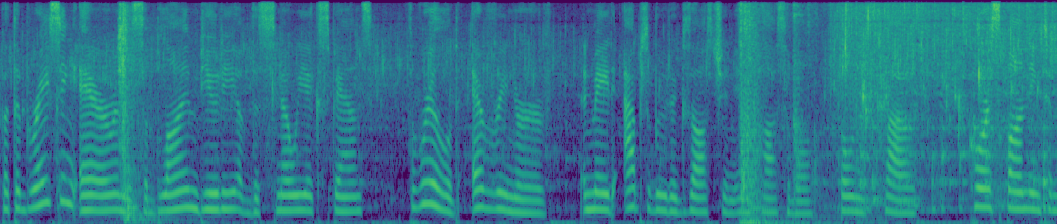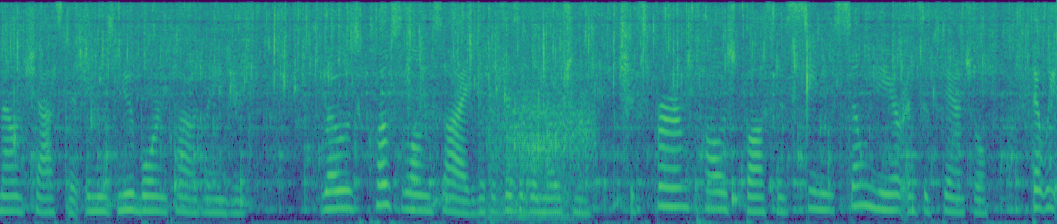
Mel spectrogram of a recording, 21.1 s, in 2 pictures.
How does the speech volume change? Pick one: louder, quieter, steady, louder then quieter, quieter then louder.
steady.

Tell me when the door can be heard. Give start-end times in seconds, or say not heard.
0.6-1.8, 7.4-8.8, 15.4-16.6.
